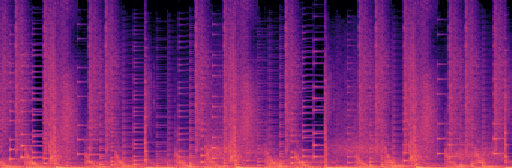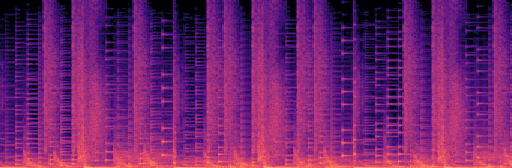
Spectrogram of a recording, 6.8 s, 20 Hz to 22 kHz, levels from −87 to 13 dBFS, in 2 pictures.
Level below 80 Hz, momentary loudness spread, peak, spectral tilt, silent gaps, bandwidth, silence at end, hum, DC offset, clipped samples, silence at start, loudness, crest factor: -12 dBFS; 2 LU; 0 dBFS; -4.5 dB/octave; none; over 20 kHz; 0 s; none; under 0.1%; under 0.1%; 0 s; -12 LUFS; 10 dB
